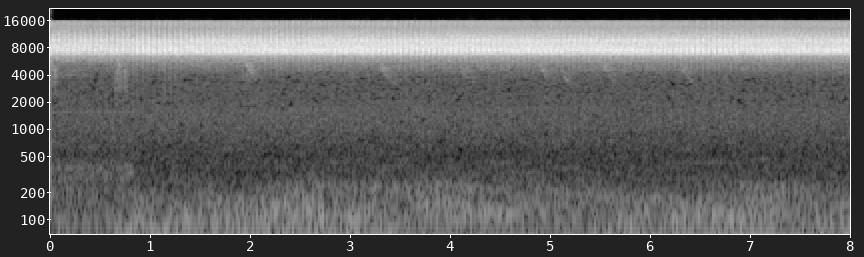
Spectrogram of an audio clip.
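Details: Night-time crickets keep up a dense, unbroken high trill at constant loudness, over a gentle low-pitched murmur.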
